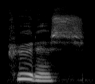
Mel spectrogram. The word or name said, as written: prudish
